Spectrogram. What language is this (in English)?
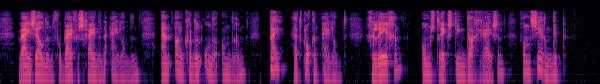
Dutch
